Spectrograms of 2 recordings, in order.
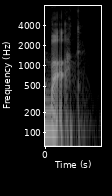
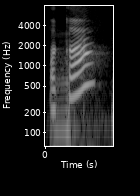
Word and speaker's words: balk: You said it right. – It's just strange. – Balk. It's like walk, but with a B. – Baka? – No, that's not it.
